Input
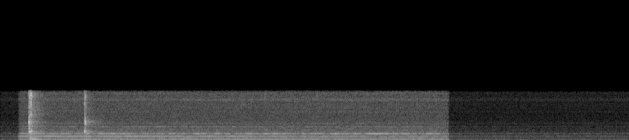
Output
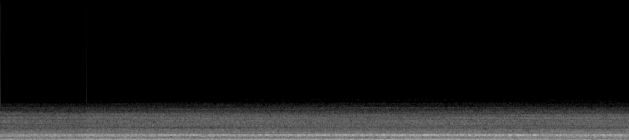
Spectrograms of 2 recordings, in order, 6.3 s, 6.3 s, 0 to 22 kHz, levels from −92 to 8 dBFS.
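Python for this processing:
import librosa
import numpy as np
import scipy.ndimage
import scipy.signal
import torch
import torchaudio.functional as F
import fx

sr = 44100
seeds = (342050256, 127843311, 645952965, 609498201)

p1 = scipy.signal.sosfilt(scipy.signal.butter(8, 4800.0, 'lowpass', fs=sr, output='sos'), x)
p2 = fx.fixed_phaser(p1, sr, hz=2600.0, stages=6)
p3 = fx.echo_pitch(p2, sr, ms=96, semitones=-4, count=3, db_per_echo=-3.0)
p4 = fx.paulstretch(p3, sr, seeds[0], factor=40.0, window_s=0.05, from_s=4.7)
p5 = p4 + fx.echo_single(p4, sr, ms=859, db=-4.5, dry=0)
y = F.gain(torch.from_numpy(p5), 6.5).numpy()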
